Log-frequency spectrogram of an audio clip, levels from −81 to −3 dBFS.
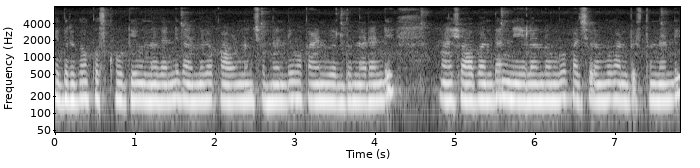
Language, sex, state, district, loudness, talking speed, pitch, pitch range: Telugu, female, Andhra Pradesh, Krishna, -14 LUFS, 170 wpm, 170 Hz, 165-175 Hz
